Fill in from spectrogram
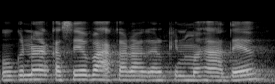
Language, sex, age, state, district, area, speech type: Maithili, female, 60+, Bihar, Madhubani, rural, spontaneous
